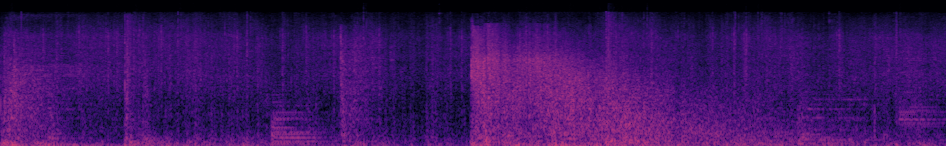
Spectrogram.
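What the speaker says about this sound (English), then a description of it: "We're shooting a destroyer all the way back there." Naval gunfire in the warship game Ultimate Admiral Dreadnought, firing on a distant destroyer: heavy booming cannon blasts with long rumbling tails, one big salvo midway, loud against a constant sea and battle din.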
